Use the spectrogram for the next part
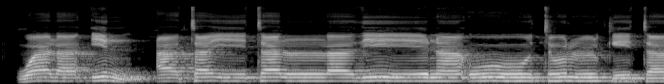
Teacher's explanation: Karena kita menggabungkan tu di sini, utunya. Bagian tu-nya tu kita gabungkan dengan alif lam di kata Alkitab. Maka tidak panjang sudah. Jadi panjangnya hilang.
